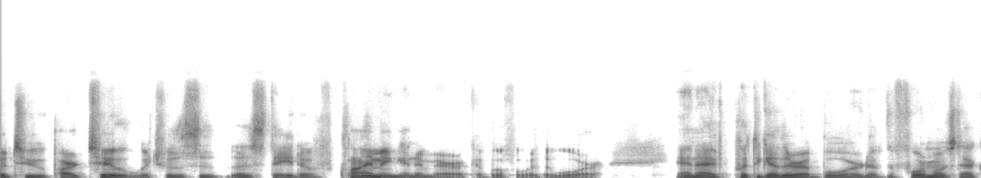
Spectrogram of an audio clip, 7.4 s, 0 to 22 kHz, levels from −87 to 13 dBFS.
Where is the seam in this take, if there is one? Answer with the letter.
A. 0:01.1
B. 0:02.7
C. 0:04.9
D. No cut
C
